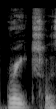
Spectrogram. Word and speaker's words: Rachel: In fact, in French, Rachel is pronounced Rachel.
